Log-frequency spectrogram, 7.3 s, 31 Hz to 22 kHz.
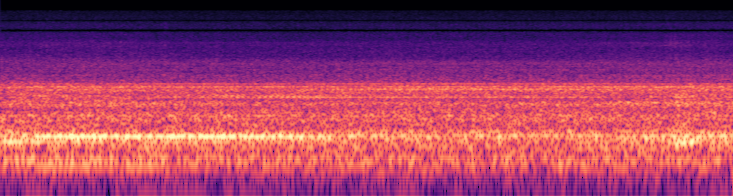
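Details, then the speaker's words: Newly installed N4H3 heat pump system at a trailer, first start-up months after setting; existing furnace blower switched on sounds very bad — steady low droning hum under rough rushing airflow, speed dropping from high to medium-low; blower to be replaced. "and oh that is the sound of a very bad blower so we are going to change that out"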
